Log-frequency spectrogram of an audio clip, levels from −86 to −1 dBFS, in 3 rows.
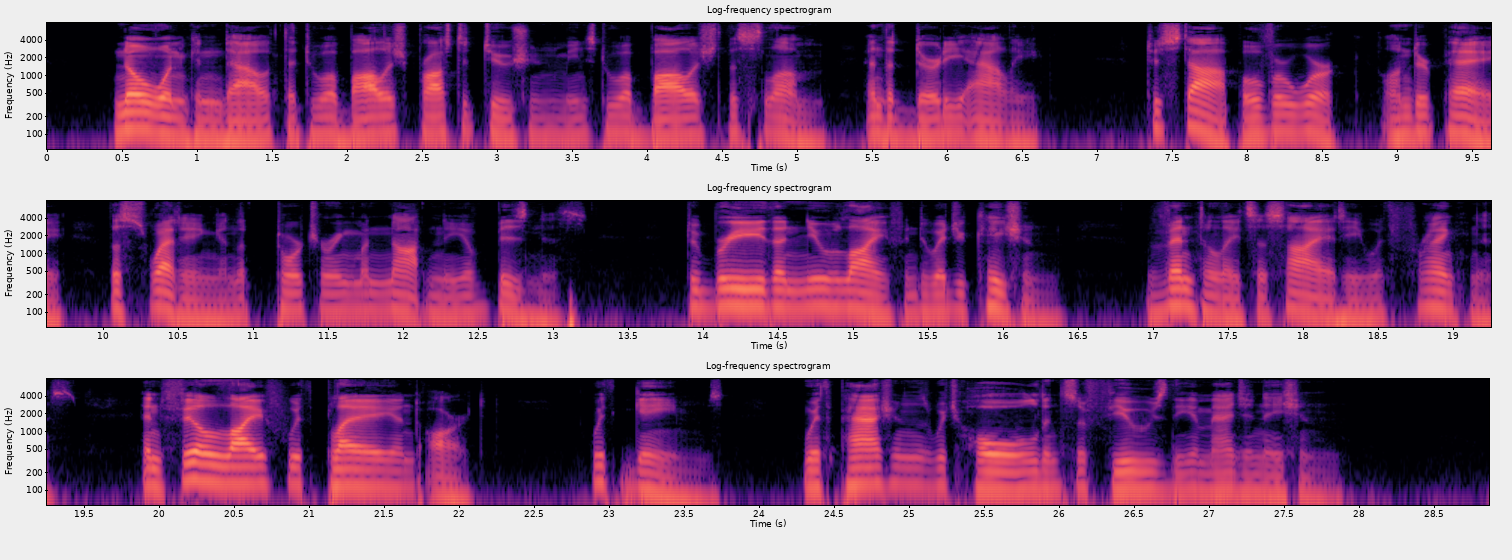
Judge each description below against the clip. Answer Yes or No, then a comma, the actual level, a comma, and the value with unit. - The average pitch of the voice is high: No, low, 100 Hz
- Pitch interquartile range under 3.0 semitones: No, average, 4.1 semitones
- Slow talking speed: Yes, slow, 120 wpm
